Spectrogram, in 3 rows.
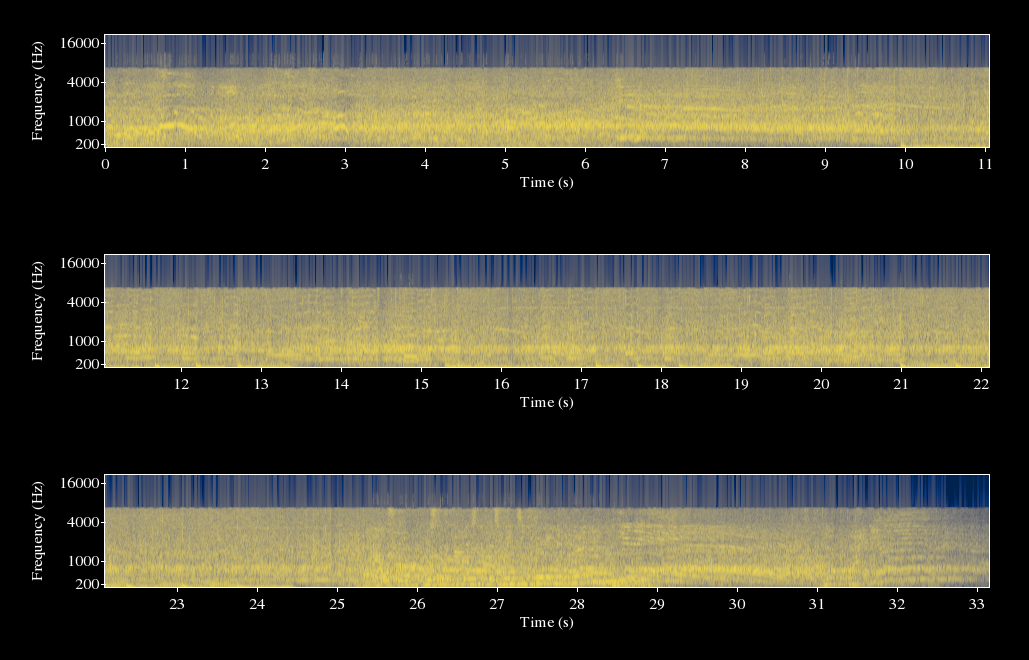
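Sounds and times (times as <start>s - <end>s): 
football crowd roaring celebrating a goal against Norwich: 0.0s - 33.1s
electronic dance track with heavy pulsing bass beat: 10.0s - 25.2s.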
